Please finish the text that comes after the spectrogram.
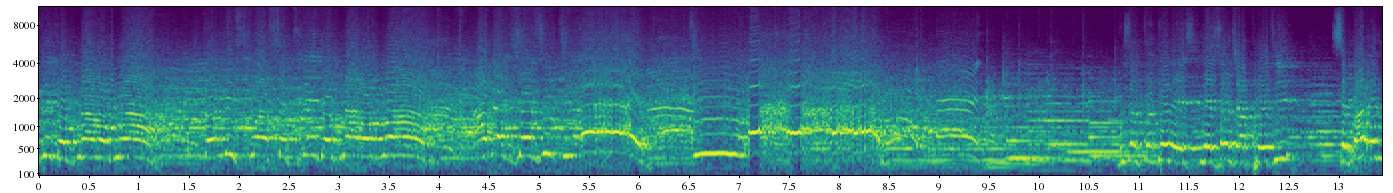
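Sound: audience cheering and applauding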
